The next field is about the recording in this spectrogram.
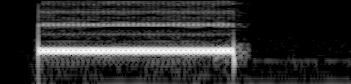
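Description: A single long ringback tone from a telephone call being transferred to an operator on a bank's technical support line. It is steady and mid-pitched, lasts about one second, then cuts off to a faint line hiss.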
